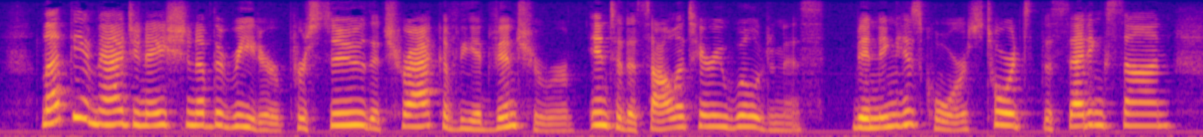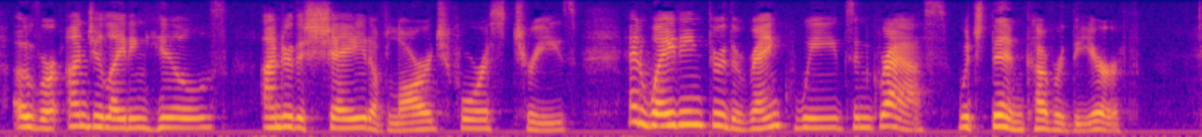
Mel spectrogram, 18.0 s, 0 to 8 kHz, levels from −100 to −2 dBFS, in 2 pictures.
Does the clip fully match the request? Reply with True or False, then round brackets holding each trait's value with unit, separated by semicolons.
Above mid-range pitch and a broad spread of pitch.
True (220 Hz; 5.8 semitones)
